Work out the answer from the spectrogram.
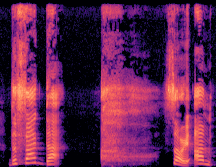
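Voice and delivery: real flustered stumbling, with a sigh. Real, not acted. Reviewer loses her thread ranting about the fight, flustered. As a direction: lose the thread, sigh and restart. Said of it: "I'm getting flustered here".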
